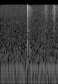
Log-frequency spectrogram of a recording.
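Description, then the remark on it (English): Scissors snip the tip off something, two or three crisp, sharp cuts spaced unevenly over a quiet background with no talking. “Okay, let me just try snipping a tip.”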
